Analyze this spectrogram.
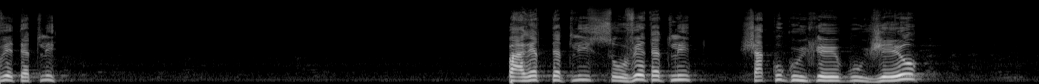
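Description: An elderly man speaks animatedly into a microphone, with pauses.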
